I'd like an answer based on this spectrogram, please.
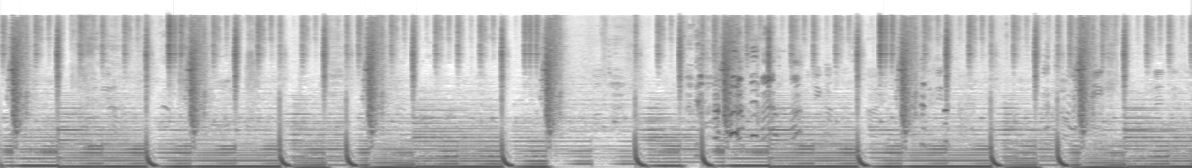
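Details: Loud electronic music with heavy bass beats and brief pauses, some speech mixed in, no animal voices.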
